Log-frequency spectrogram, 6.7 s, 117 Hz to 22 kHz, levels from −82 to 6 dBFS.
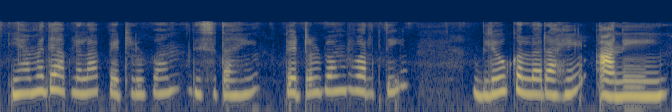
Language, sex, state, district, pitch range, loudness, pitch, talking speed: Marathi, female, Maharashtra, Pune, 270-310 Hz, -22 LUFS, 285 Hz, 115 wpm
